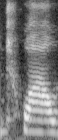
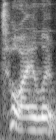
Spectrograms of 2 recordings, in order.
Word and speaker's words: toile: It's not toilet wallpaper, no. It's toile wallpaper. And I'm sure many in your audience know what toile is. Yes, I researched. Yes, toile is that incredible artistic fabric and wall covering.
